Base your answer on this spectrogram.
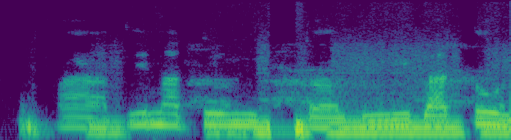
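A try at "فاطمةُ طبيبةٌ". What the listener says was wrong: Fatimatu Bu, Fatimatu bukan tanwin. Fatimatu tabibatun.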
